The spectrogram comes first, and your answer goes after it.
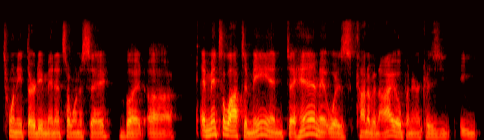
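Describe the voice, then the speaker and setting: A young man in his twenties talks on a podcast in a low, easygoing register. He tells his stories earnestly and gets hyped up now and then. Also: darkish tone, no room sound. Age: 20s. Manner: upbeat and hyped, drawn-out earnest storytelling. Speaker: guest, pro paintball player. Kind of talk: casual podcast interview.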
